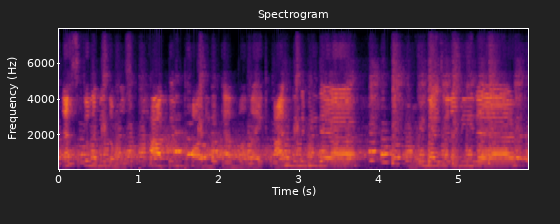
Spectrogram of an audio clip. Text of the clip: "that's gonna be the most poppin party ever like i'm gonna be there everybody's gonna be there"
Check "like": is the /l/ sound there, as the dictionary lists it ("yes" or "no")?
yes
